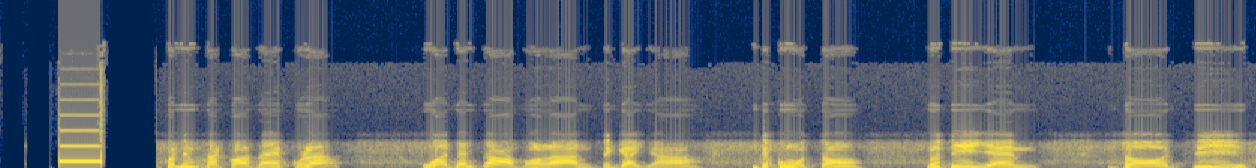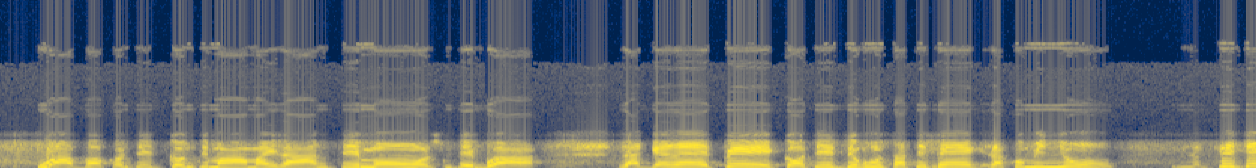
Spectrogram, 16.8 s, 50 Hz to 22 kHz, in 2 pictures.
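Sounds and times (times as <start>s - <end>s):
short electronic answering machine cue beep: 0.4s - 0.7s
speech: 1.1s - 16.7s.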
